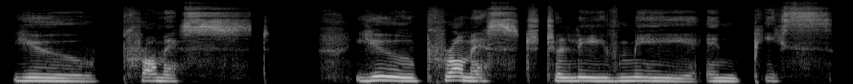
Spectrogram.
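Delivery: bitter, enraged, low, deep hiss, "me" drawn out. Narrator reads a haunted, bitter witch calling across the water, low, deep hissing voice. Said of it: "her low, deep voice hissing across the water".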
